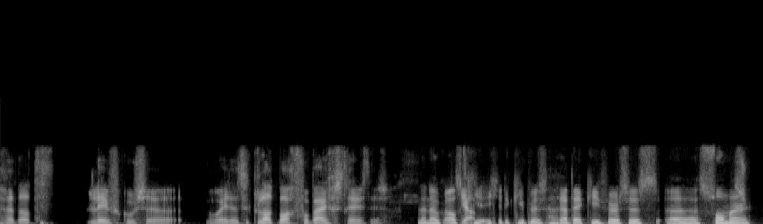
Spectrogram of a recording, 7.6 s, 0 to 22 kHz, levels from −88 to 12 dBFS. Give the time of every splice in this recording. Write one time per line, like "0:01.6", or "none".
0:02.1
0:04.2

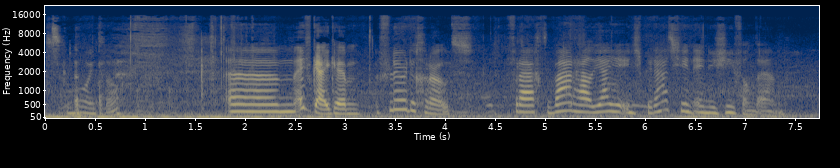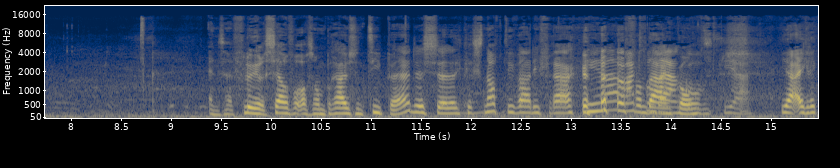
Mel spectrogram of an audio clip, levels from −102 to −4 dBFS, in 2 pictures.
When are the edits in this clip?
none

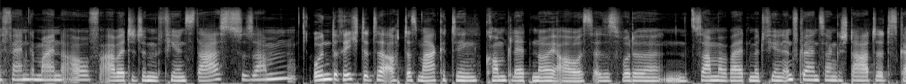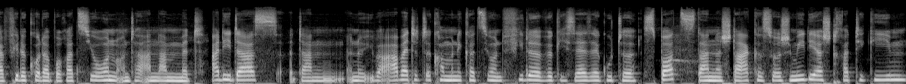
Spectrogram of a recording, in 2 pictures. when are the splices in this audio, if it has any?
none

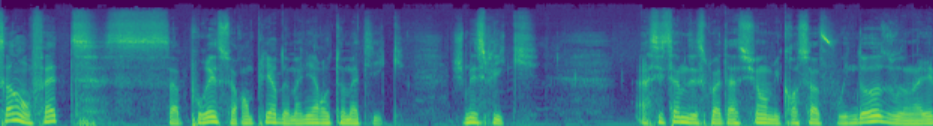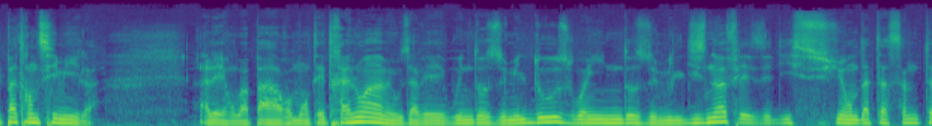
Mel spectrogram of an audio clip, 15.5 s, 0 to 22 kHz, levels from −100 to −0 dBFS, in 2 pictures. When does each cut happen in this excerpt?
0:12.5
0:13.9

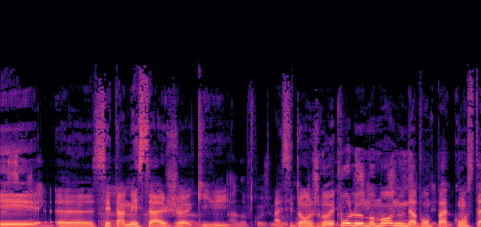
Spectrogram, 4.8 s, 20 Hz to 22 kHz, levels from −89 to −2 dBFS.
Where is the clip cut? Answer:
0:03.3

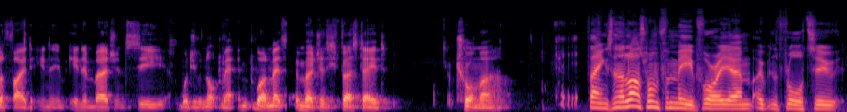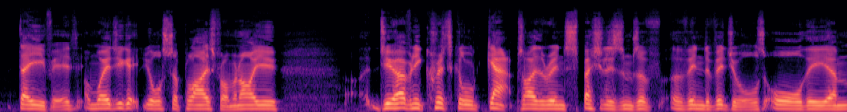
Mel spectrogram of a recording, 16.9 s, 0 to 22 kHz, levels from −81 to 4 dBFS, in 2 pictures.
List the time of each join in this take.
0:05.8
0:09.3

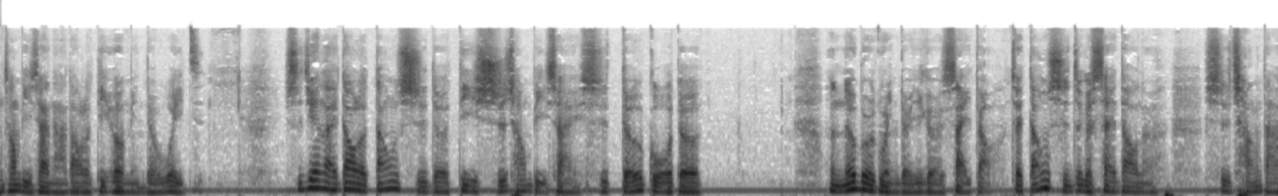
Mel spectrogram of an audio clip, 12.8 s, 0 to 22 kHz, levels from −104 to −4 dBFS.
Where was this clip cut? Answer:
none

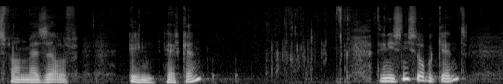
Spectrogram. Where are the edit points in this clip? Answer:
0:03.8

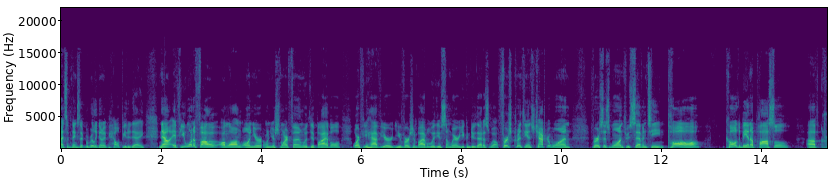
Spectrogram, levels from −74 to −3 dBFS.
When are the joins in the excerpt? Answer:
0:04.0

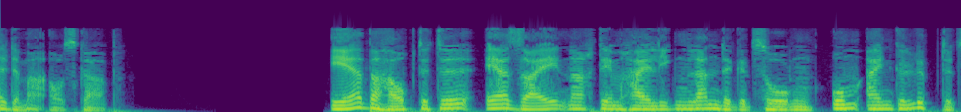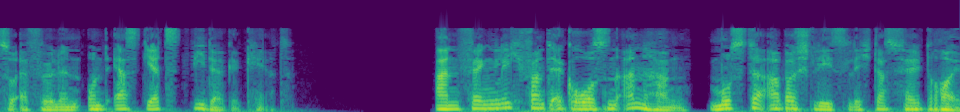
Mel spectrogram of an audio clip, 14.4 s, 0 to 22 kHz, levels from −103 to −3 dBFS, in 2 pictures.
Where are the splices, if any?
none

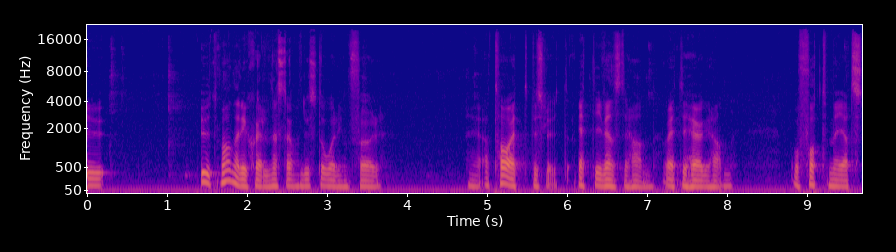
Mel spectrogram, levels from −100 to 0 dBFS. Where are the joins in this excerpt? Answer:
0:06.1
0:08.7

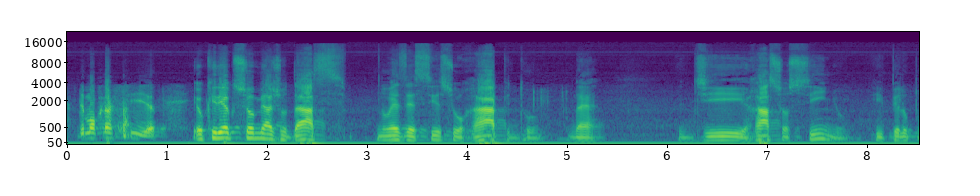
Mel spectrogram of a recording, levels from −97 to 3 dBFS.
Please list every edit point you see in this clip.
0:01.2

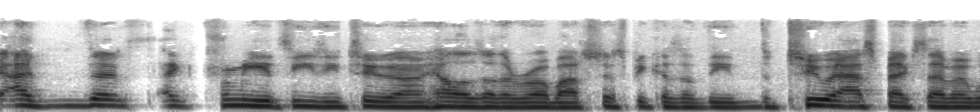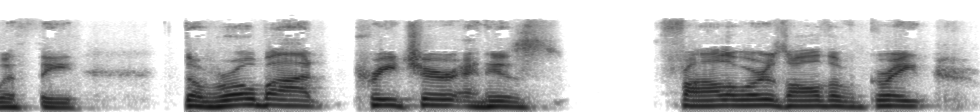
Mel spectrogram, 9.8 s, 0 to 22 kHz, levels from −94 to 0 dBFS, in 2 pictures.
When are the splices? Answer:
none

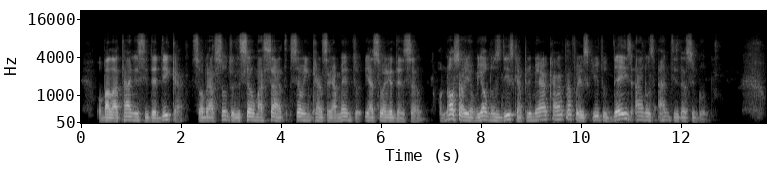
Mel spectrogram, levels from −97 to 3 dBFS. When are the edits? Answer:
0:02.2
0:07.0

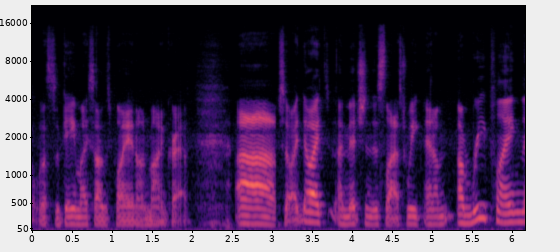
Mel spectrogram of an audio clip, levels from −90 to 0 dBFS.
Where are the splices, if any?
0:03.0
0:04.9

